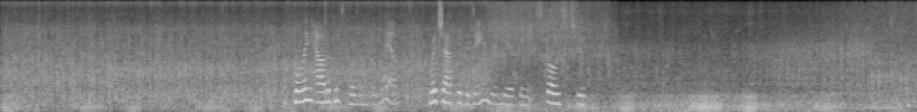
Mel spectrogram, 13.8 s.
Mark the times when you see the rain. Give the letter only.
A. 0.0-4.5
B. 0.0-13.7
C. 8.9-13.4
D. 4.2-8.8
B.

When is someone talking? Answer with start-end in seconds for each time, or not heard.
4.2-8.8.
